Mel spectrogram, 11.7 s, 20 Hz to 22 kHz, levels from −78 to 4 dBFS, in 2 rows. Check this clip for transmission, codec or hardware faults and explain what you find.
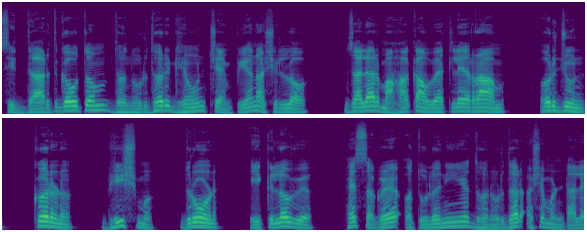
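Nothing wrong can be heard anywhere in the recording.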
